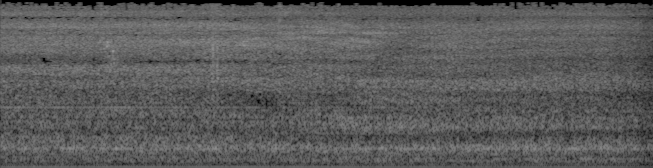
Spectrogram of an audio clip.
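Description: Steady running noise of a train: an even rumble with a faint steady hum, fading out quickly at the very end.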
